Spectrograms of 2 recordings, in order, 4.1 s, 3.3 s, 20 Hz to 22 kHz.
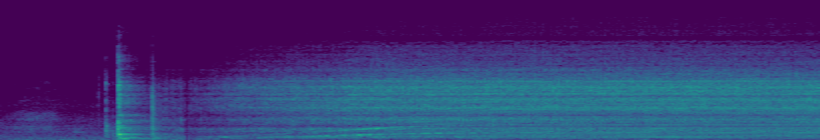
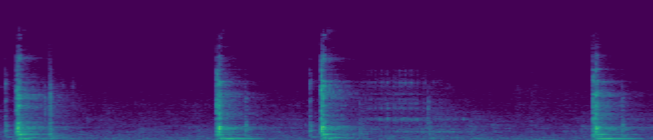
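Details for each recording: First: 2018 Permobil F5 wheelchair drive motor after brush housing cleaning, commutator sanding, oiling and brush facing: rising whine, steady high hum, wind-down; sounds happier but one motor remains significantly louder. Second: 2018 Permobil F5 wheelchair motors after cleaning brush housings, sanding commutators and lubrication: four crisp clicks about a second apart; motor brake engages and releases cleanly, normal.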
